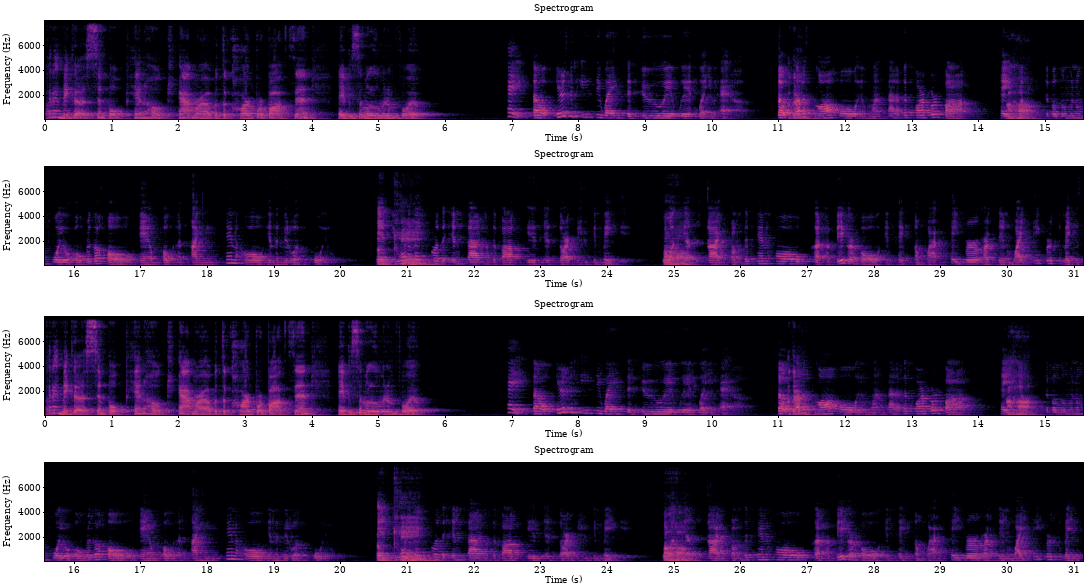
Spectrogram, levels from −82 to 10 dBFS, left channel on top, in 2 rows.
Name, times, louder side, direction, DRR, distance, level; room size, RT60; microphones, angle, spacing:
voice 1, 0.0-4.1 4.4-5.6 11.2-11.4 14.4-14.8 20.5-21.4 24.9-25.2, right 1 dB, 60° right, 3 dB, 1.3 m, -31 dB
voice 2, 6.9-10.5 11.0-13.8 14.3-14.5 15.1-19.9 20.5-24.3 24.8-25.3 25.5-31.0, left 2 dB, 30° left, 3 dB, 1.2 m, -35 dB
10.5 x 8.6 x 2.3 m, 0.81 s
head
